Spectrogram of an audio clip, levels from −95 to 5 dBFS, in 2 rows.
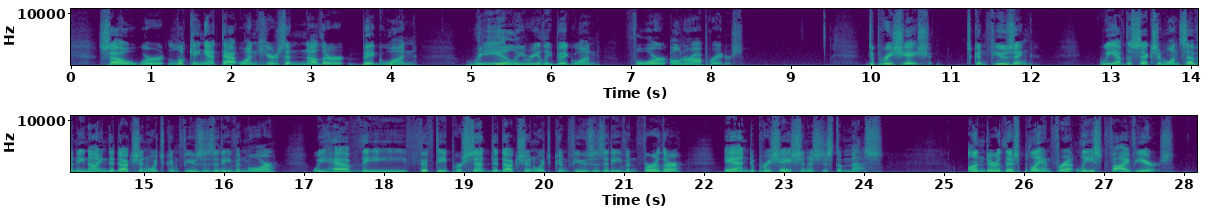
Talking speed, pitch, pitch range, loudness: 115 wpm, 135 Hz, 120-150 Hz, -33 LUFS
